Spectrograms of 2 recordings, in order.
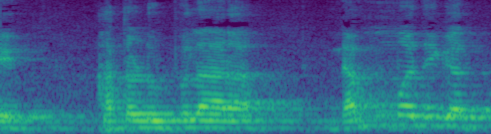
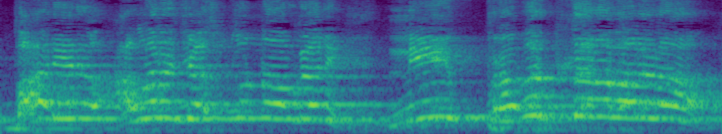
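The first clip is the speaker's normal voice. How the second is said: high, loud revival preaching; preaching at full force; 12 semitones higher, 3 dB louder than usual. Acted. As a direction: proclaim it to the whole congregation.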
